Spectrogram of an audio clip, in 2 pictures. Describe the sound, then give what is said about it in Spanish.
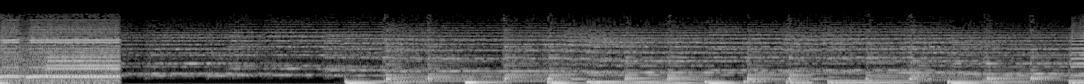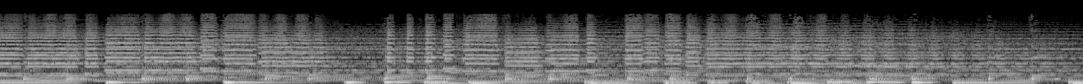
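Car horns honking in a traffic jam: one short blast, a brief pause, then many horns of different pitches overlapping in a loud, continuous din. “Si lo que tienes delante es la matrícula de otro coche, es porque estás en el atasco.”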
